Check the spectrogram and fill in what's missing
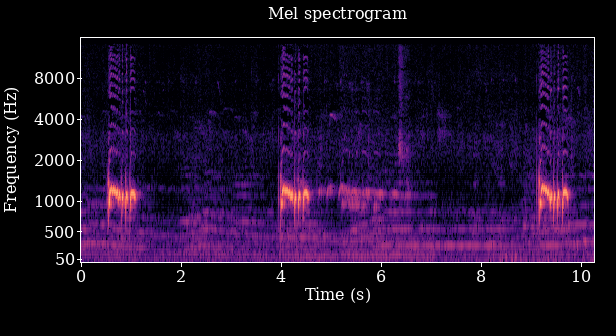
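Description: Zebra dove giving three short bursts of rapid, rolling cooing notes at a mid pitch, spaced a few seconds apart, over a faint background hum.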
